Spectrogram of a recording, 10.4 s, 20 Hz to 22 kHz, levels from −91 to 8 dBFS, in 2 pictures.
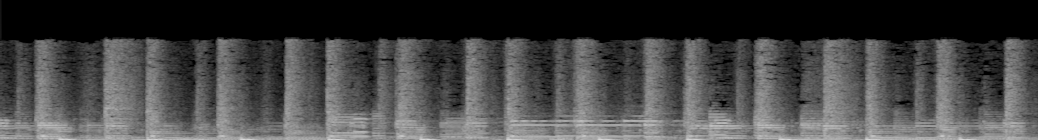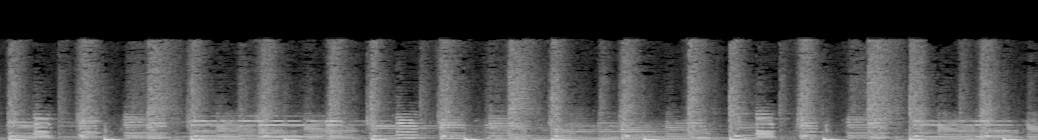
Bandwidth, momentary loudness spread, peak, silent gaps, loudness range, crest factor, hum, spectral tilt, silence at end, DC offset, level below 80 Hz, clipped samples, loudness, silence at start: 16.5 kHz; 2 LU; -2 dBFS; none; 1 LU; 16 dB; none; -4 dB/octave; 0 s; under 0.1%; -20 dBFS; under 0.1%; -17 LUFS; 0 s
